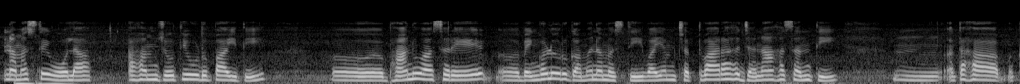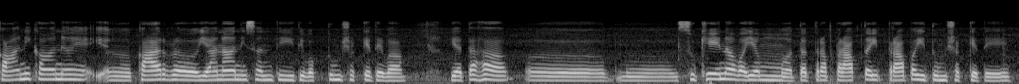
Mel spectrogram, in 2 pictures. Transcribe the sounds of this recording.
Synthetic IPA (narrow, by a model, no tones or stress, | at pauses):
nɐmɐst̪eːoːlaː | ɐɦɐmd͡ʒoːt̪iuɽupaːjit̪i | bʱaːnuʋaːsɐɾeːbeŋɡɐɭuːɾuɡɐmɐnɐmɐst̪iʋɐjɐmt͡ʃɐt̪ʋaːɾɐɦɐd͡ʒɐnaːɦɐsɐnt̪i | ɐ̰t̪ɐɦɐkaːnikaːnɐkaːɾjaːnaːnisɐnt̪iːt̪iʋɐkt̪umʃɐkjɐt̪eːʋaː | jɐt̪ɐɦɐ | sukʰeːnɐʋɐjɐmt̪ɐt̪ɾɐpɾaːp̚t̪ɐpɾaːpɐit̪umʃɐkjɐt̪eː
